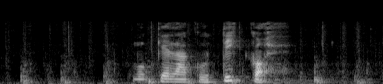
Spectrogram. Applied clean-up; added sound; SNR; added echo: none; Run; 15 dB; reverberation time 0.6 s.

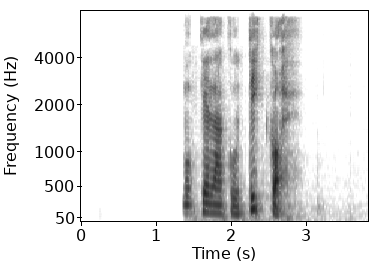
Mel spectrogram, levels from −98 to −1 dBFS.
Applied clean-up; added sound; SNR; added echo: neural mask model DeepFilterNet 3.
